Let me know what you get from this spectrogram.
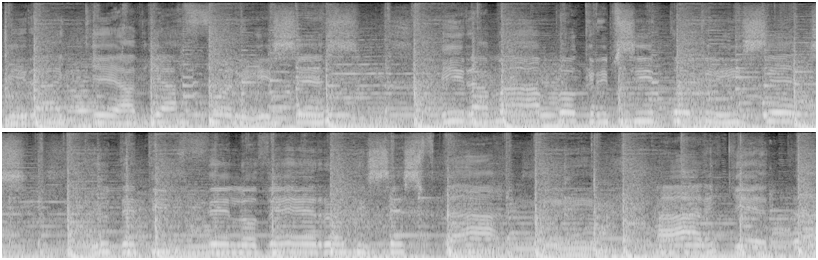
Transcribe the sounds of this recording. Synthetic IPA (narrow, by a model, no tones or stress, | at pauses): piɾɐceɐðʝɐfo̞ɾise̞s | iɾɐmɐːpo̞kɾipsipo̞t̪ise̞s | jut̪e̞t̪iθelo̞ðeɾo̞t̪ise̞sft̪ɐɣni | ɐɾcet̪ɐ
